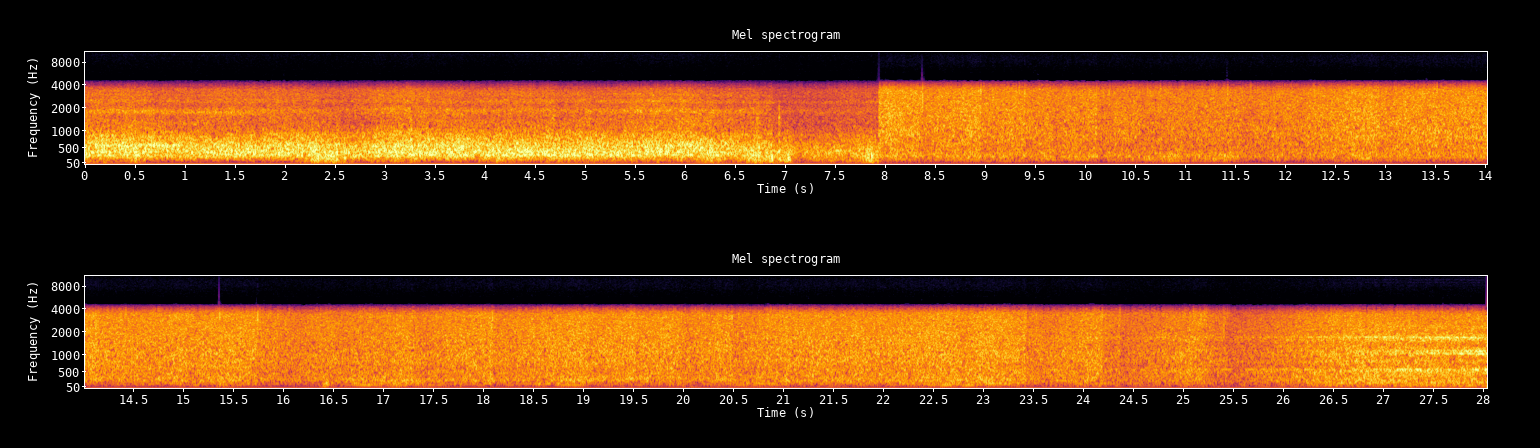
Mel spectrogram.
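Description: A freight train running past on wet track, then after a sudden cut, heavy rain falling steadily. Near the end another freight train, an electric locomotive hauling car-carrier wagons, comes up and passes with a swelling rumble and a whine.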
